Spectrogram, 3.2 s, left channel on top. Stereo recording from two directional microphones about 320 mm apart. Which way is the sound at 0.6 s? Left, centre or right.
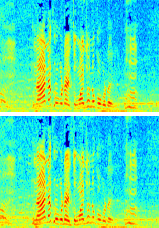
Centre.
